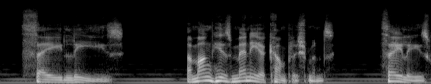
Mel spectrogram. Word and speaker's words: Thales: thales who lived around 624 to 546 BC pronounced thees among his many accomplishments thees was the first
